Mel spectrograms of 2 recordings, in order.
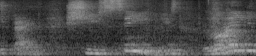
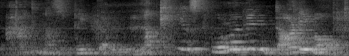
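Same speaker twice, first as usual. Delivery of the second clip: raised, put-on old countrywoman voice; old woman; 4 semitones higher than usual. Washerwoman finds only potato peelings, cheerful old-woman voice. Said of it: "how old and worn out she is".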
